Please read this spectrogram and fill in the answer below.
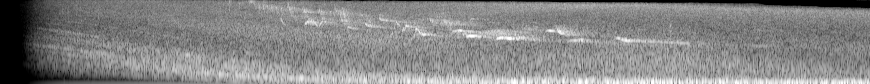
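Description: Logo intro sound effect: a deep rumble swelling up from silence into a loud, steady roar, with falling sweeps early on and a few falling high glides near the middle.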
